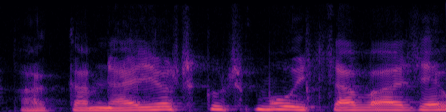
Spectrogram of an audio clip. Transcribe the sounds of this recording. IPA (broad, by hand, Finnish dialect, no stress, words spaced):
ʋɑikːɑ minæ joskus muistɑʋ ʋɑi̯n se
